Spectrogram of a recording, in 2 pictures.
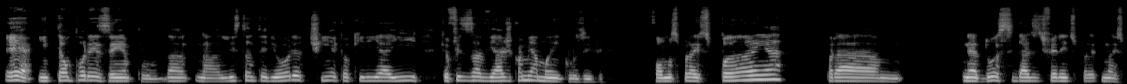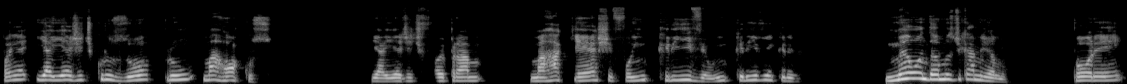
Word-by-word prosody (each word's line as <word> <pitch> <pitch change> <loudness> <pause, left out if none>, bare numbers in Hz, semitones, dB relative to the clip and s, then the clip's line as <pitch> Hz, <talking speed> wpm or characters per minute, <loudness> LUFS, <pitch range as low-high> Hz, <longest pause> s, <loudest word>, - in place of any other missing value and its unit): É. 190 -7 +3
Então, 165 +3 -1
por 200 +2 -2
exemplo, 155 -6 -2
na 160 -1 -3
na 150 -3 -5
lista 165 +5 -4
anterior, 175 +1 -1
eu 205 -1 +1
tinha 185 -1 -7
que 170 - -10
eu 165 - -5
queria 170 0 -2
ir 175 +1 -3 0.2
que - - -3
eu - - -3
fiz 185 -1 -3
essa 180 0 -1
viagem 165 0 -1
com 190 - -7
a - - -1
minha 200 -2 -1
mãe, 155 -4 +2
inclusive. 130 -3 -8 0.5
Fomos 155 0 +1
para 170 - -2
a - - +3
Espanha, 200 +9 +1 0.4
pra, 160 -2 0 0.8
né, 165 -1 +4
2 175 +4 -1
cidades 160 -1 -2
diferentes 160 0 -2
pra 155 0 -8
na 150 -1 -2
Espanha, 205 +10 -3
e 210 -1 +4
aí 205 0 +5
a 210 - +3
gente 205 +1 -2
cruzou 210 +1 +2
para 210 - +2
o 230 +7 +3
Marrocos. 195 -3 0 1.0
E 155 - +2
aí 145 +1 +2
a 155 - +4
gente 155 +1 -6
foi 165 0 +1
pra 170 0 +2
M 170 0 -3 0.5
Marraquexe, 180 +3 +1
foi 170 +1 -1
incrível, 190 -6 -1
incrível, 190 +4 -1
incrível. 155 -7 -4 0.8
Não 240 +11 +8
andamos 235 -3 +7
de 235 - -4
camelo, 175 - 0 0.6
porém 185 - +1
175 Hz, 160 wpm, -23 LUFS, 160-195 Hz, 1.0 s, Não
